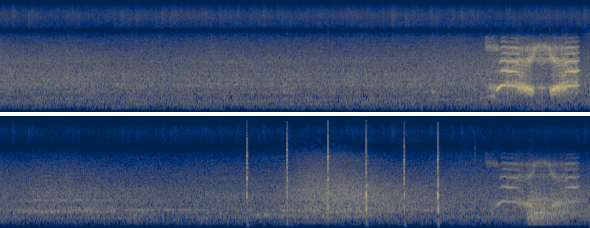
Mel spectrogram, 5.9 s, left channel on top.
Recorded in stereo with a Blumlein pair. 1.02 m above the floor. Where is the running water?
30° left.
